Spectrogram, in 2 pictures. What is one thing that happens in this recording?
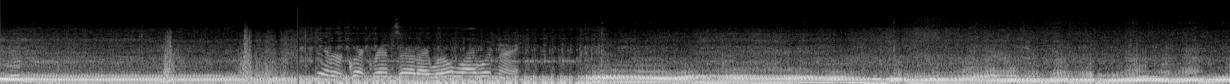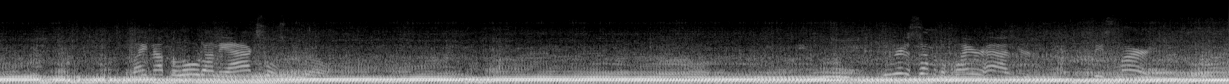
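A quad bike engine drones and revs up close.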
